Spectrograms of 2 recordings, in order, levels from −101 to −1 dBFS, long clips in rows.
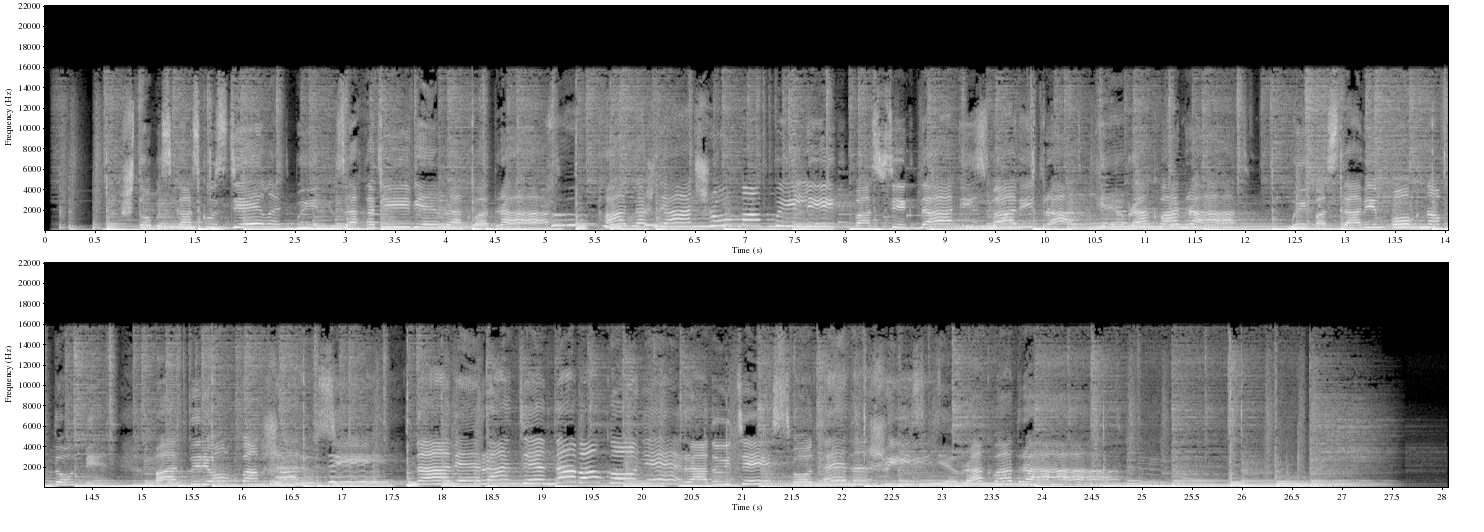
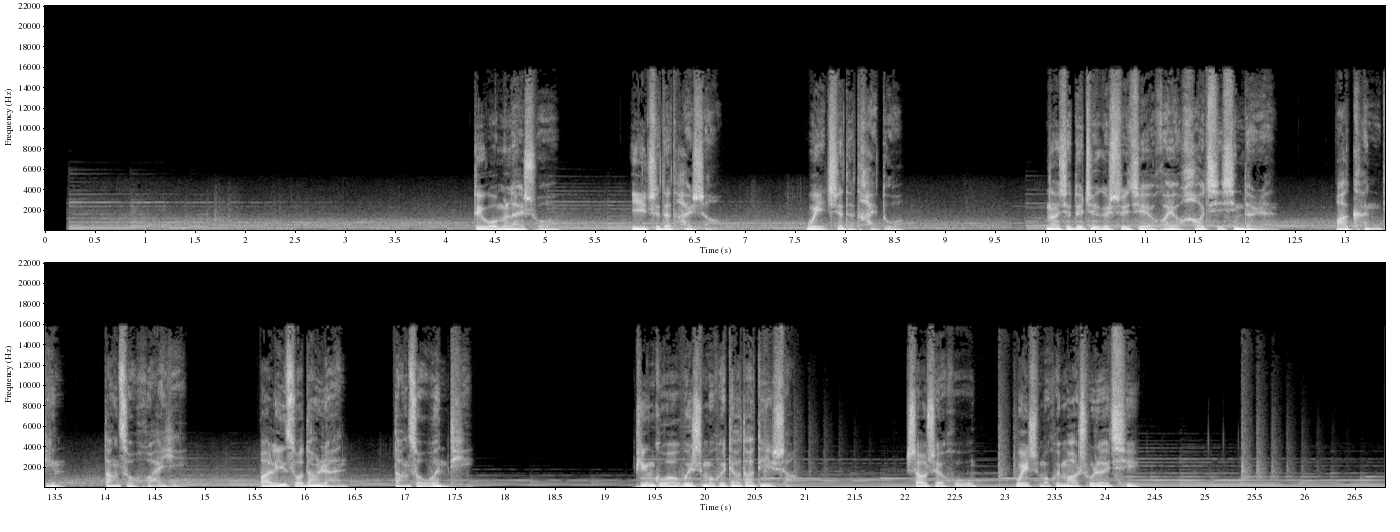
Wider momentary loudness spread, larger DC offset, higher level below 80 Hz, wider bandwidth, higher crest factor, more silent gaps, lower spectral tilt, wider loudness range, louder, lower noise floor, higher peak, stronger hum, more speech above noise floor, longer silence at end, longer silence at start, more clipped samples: second, 3 LU vs 23 LU; neither; about the same, -20 dBFS vs -24 dBFS; about the same, 16.5 kHz vs 16 kHz; second, 10 dB vs 16 dB; neither; about the same, -5.5 dB/octave vs -4.5 dB/octave; second, 1 LU vs 6 LU; first, -11 LUFS vs -14 LUFS; first, -52 dBFS vs -45 dBFS; about the same, 0 dBFS vs 0 dBFS; neither; first, 42 dB vs 33 dB; first, 0.6 s vs 0 s; about the same, 0.15 s vs 0.25 s; neither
